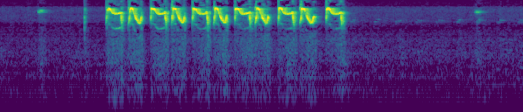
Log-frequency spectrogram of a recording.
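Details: Captive hand-raised Sunda bush warbler, about eight months old, in the morning: a single three-second phrase of about eleven high, sharply twisting notes in quick rhythm, framed by a few faint, soft chips.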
